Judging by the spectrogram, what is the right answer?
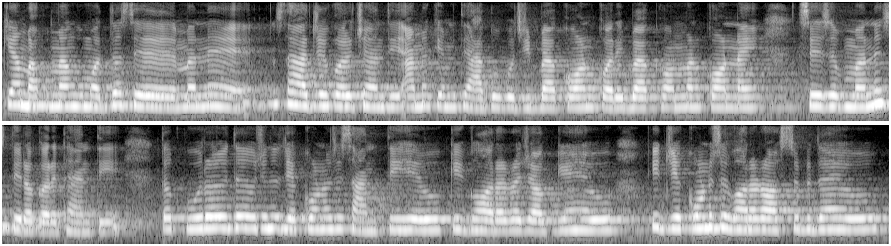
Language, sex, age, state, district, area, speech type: Odia, female, 18-30, Odisha, Khordha, rural, spontaneous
